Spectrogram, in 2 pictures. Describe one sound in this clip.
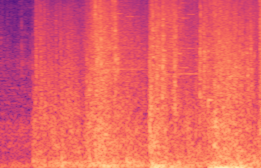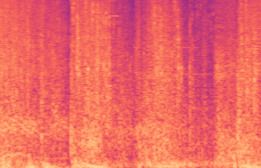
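Weapons clash and strike enemies in a game fight.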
